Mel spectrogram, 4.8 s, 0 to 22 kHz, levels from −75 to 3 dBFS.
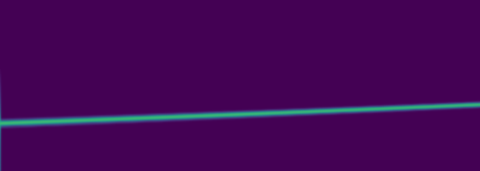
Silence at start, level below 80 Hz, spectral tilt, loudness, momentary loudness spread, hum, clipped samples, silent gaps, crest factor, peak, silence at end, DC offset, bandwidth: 0 s; under -90 dBFS; 2.5 dB/octave; -22 LUFS; 2 LU; none; under 0.1%; none; 4 dB; -20 dBFS; 0 s; under 0.1%; 2.2 kHz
